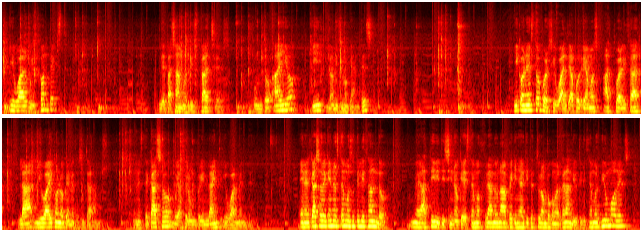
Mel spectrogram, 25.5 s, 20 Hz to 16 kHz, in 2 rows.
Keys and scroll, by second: 1.8 Return, 7.5 ctrl+v, 8.6 ctrl+alt+l, 12.7 ctrl+alt+o, 15.9 Return, 16.2 ctrl+alt+l, 16.3 ctrl+alt+o.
